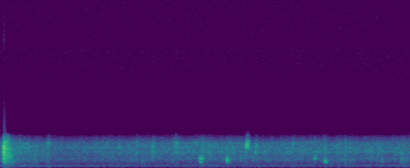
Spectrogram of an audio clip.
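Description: A bucketload of broken stone (slig) dumped from an excavator bucket crashes into a steel dump trailer, one short loud crash at the start. A few scattered clicks of stones settling and rolling follow about two to three seconds in.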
